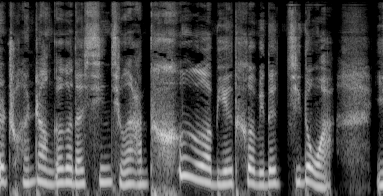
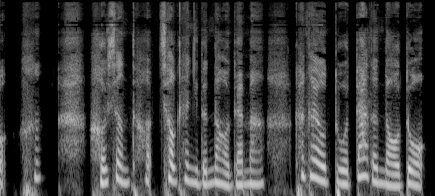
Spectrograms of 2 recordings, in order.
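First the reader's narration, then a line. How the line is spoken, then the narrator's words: Murmuring. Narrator (Chinese): 喃喃的说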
